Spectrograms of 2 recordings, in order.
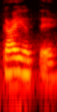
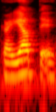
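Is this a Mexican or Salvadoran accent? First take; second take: Mexican; Salvadoran. First: It is said with a Mexican accent. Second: It is said with a Salvadoran accent.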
